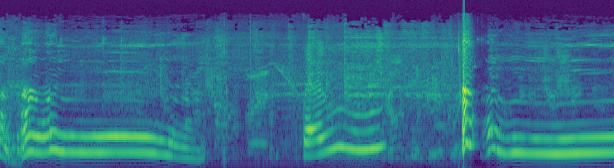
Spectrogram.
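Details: Female pet dog prompted by its owner to howl; long smooth tonal howls gently falling in pitch, several seconds each, separated by brief pauses and a sharp click, with a person's voice mixed in.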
